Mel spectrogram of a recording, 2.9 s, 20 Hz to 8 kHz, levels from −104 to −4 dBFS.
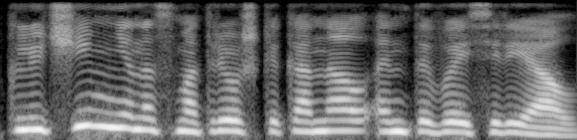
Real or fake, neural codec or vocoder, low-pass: real; none; 7.2 kHz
